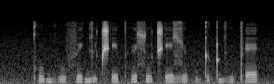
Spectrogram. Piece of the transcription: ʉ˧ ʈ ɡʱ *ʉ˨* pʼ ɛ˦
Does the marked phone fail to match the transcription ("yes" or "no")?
yes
